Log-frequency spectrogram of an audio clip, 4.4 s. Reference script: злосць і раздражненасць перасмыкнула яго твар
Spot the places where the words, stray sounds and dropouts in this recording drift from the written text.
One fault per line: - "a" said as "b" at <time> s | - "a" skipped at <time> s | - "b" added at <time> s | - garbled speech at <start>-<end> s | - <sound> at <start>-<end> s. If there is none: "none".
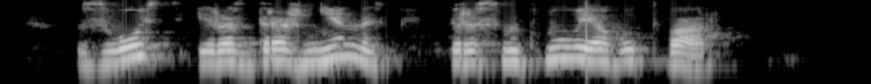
none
